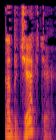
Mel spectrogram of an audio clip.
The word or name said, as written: objector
